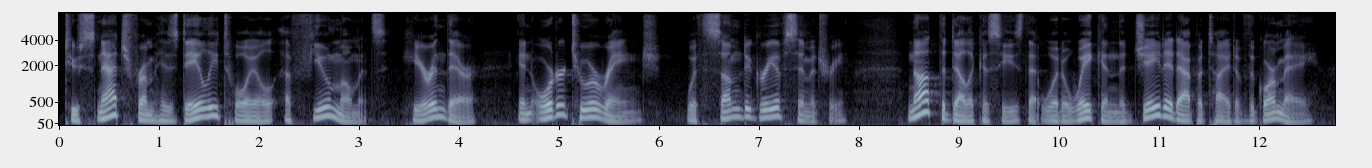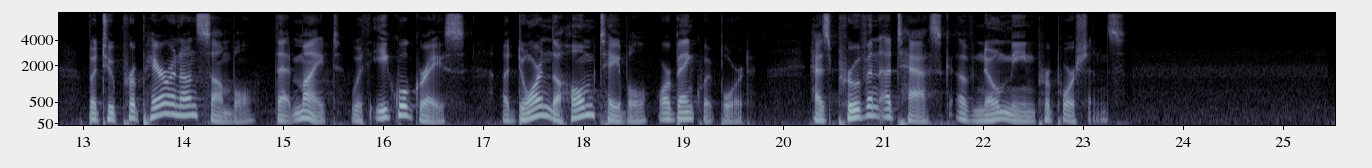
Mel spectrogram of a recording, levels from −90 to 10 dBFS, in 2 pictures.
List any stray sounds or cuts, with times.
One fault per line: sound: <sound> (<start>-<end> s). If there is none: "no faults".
no faults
